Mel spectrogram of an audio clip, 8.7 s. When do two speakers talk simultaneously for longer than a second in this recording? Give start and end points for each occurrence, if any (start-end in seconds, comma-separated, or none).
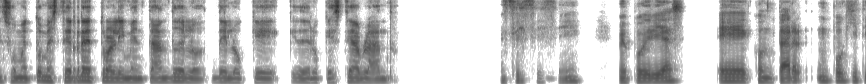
none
